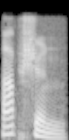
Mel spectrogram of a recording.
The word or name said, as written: option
